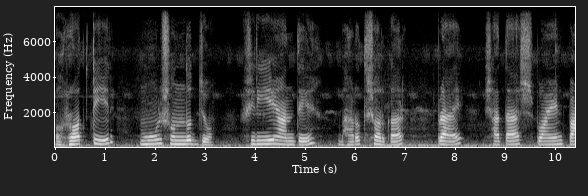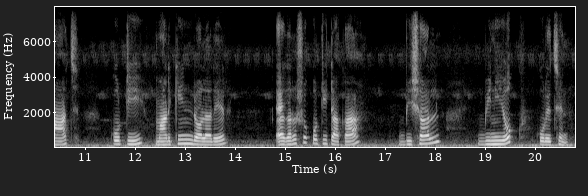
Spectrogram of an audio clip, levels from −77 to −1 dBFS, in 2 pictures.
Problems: constant background noise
